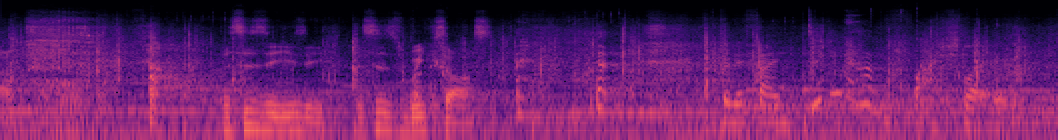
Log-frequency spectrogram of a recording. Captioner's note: laughs; laughs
